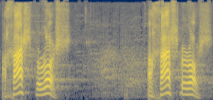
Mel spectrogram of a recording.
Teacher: And the accent is on the second and fourth syllable.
